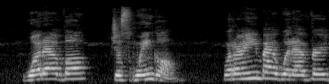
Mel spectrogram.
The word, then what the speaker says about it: Wuteva, Jus Wing Um: Today I'm going to bring you a brand new segment which I'm going to call Whatever, Just Wing It, or more properly pronounced Whatever, Just Wing Um.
